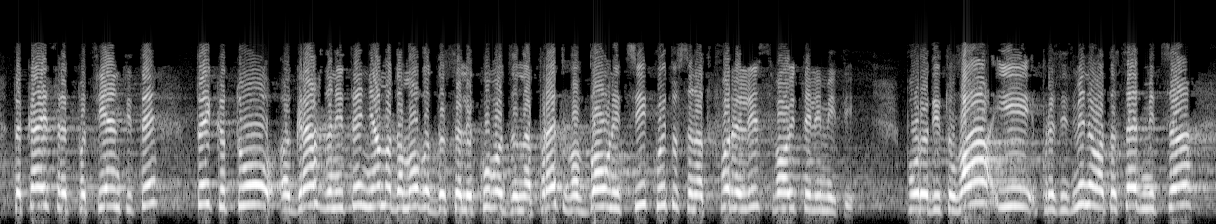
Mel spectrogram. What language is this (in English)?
Bulgarian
